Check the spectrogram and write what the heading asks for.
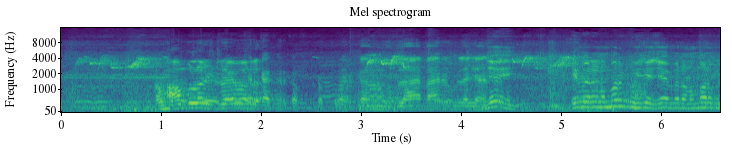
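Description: A man talking, with small birds chirping in the background, most clearly just after the start and again around the middle.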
